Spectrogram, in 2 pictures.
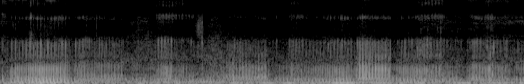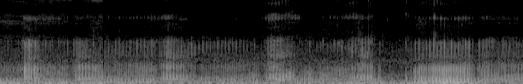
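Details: Michi, a pet cat, purrs contentedly close to people; continuous low vibrating rumble rising and falling in rhythmic breath cycles, slightly louder swells near the start and end.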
